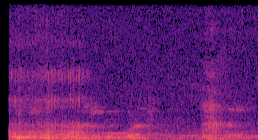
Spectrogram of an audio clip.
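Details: Sleeping pug: low, rattling breaths that fade on the out-breath; snoring.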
